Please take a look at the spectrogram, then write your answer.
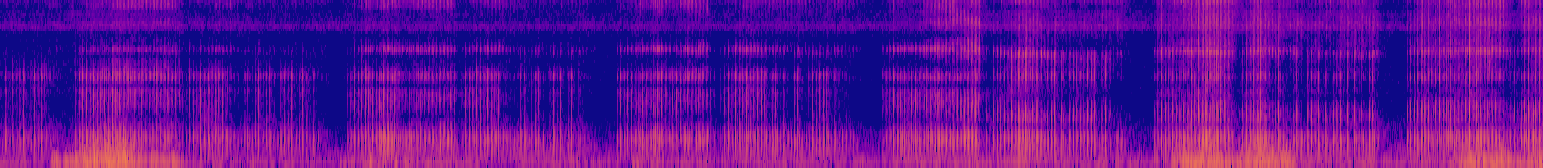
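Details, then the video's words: Tacy, a domestic cat, purring loudly: a deep continuous rumble pulsing in and out with breathing cycles every two to three seconds, strongest near the start and toward the end. "Cat Purring Sound Effect"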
